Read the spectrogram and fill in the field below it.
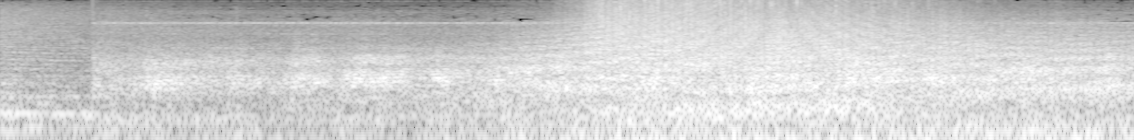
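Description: Jet engines roar loudly overhead, growing louder.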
